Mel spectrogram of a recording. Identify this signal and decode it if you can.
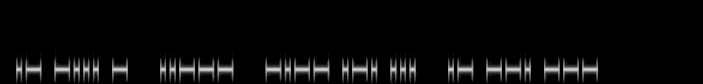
Morse code, heard as a keyed tone, about 25 wpm, 700 Hz. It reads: ABT 2 YRS AGO
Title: Practice QSO - Exchange 3 - More Info - 25wpm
